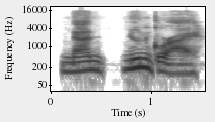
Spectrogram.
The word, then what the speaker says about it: Nungaray: Yeah, Alexis Nungaray, or Nungaray, however you say it. Nungaray. How do you say that? Nungaray is what they say.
